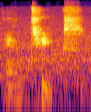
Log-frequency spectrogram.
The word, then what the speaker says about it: antique: They sell antiques. Remember the e is silent. We don't say antique, we say antique.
